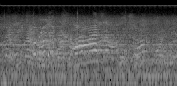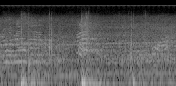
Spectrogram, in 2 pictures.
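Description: Players shout to each other in a large echoing indoor hall.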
